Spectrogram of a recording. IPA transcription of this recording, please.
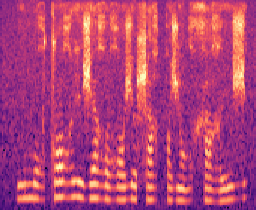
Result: i m u ʁ t ɔ ʁ ɣ i ʒ ɛ ʁ u ʁ ɔ ʒ ɯ ʂ a ʁ q ɔ ʒ ɔ̃ ʁ x a ʁ i ʒ

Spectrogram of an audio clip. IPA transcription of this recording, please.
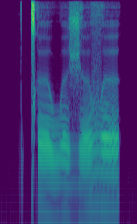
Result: ǀ ə w ə ʒ ə v ə

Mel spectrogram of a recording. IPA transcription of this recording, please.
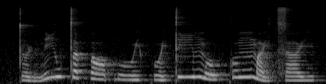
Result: t̪ ɵ˨˩ ɥ n̪ iː˥ w t̪ ɐ˥ k̚ l ɔː˧ p̚ w uː˨ j kʷ ɐ˨˥ j t̪ iː˥ m o˧ w k ʊ˥ ŋ m ɐ˨˩ j t͡s ɐ˨ j

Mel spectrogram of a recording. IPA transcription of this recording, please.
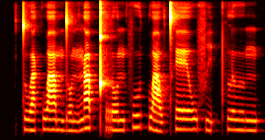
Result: t u˩˦ a̯ k w a˧ m d o˨˩ n ŋ a˥˩ p̚ kʰ r o˧ n f uː˦˥ t̚ w a˩˦ w tʰ eː˧ w f i˨˩ ʔ pʰ l ɯ˧ ŋ

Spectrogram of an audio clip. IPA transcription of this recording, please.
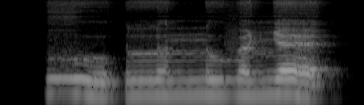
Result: ɣ u | lː ʊ nː u β œ ɲ ɛ

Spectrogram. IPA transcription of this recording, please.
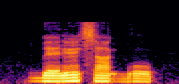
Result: ɡ͡b ɛ˨ ɾ ɛ̃˧ s a˨ ɡ͡b o˨

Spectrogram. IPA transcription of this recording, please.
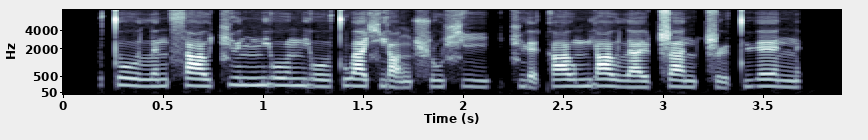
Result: t̪ o˥˨ ʊ̯ l ə˨˦ n s ɑ˨˦ ʊ̯ t͡ɕ y˦ n n̪ j o˦ ʊ̯ n̪ j o˨˦ ʊ̯ t̪ w ä˦ ɕ j ɑ̰˨˩ ŋ ʂ u˦ ɕ i˥˨ | t͡ɕ ɥ ɛ̰˨˩ k ɑ˦ ʊ̯ m j ɑ˥˨ ʊ̯ l a˨˦ ɪ̯ ʈ͡ʂ a˥˨ n ʈ͡ʂ ɻ̩˨˩ t̪ ɥ ɛ˥˨ n

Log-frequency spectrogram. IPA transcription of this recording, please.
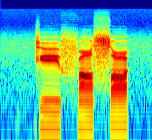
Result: k e f a sˤ ə

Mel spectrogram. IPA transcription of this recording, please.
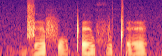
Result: d͡z ɛ˧˥ f ɔ˩˥ pʼ ɛ˦˨ xʷ ə˦˨ tʼ ɛ˩˧˩

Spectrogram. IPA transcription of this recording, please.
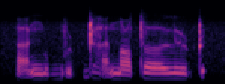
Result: a̰ ŋ u b ṵ ʈ ɖʱ a̰ n a tˤ lː ʉ ʈ

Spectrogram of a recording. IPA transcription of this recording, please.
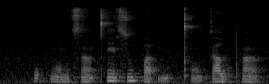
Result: p o˦ p̚ ɡ ɔ̃˧ ŋ s ã˧ t̪ʰ ẽ˥˧ s u˦ p a˨ ʔ n̪ ə˦ k̚ t̪ʰ ɔ̃˧ k a˥˧ w pʰ ã˥˧

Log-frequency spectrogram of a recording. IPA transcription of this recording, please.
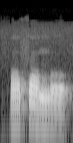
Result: ɔ f ɔ ŋ o

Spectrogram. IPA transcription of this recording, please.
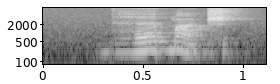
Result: ɡʱ ɛ ɓ ã t͡ʃ

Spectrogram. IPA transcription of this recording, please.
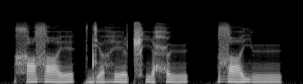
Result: x ʌ˨˦ zˤ ɪː˧˩˧ | dʲ ʌː˩ ɦ ɪː˧˩˧ ʈ͡ʂʰ i˧˩˧ ħ ʉ˧˩˧ | zˤ ɪː˧˩˧ j ʉː˩

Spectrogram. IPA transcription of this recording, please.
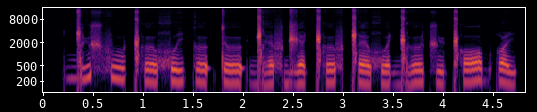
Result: ɡ͡ǀ y ʃ f uː ǁʰ ɵː χʷ i k ɵː ʔ t ɵː ʔ ɡ͡ǁ ɛː f d͡ʒ ɛ ǁʰ ɵ f ǁ ɛ χʷ ɛ ɡ͡ǁ ɵː t͡ʃ y ǁʰ ɔː b qʷ i

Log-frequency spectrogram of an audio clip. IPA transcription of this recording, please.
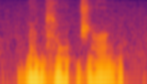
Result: ɓ ɛ̃ m ɮ õ ʔ d͡ʒ ã ŋ

